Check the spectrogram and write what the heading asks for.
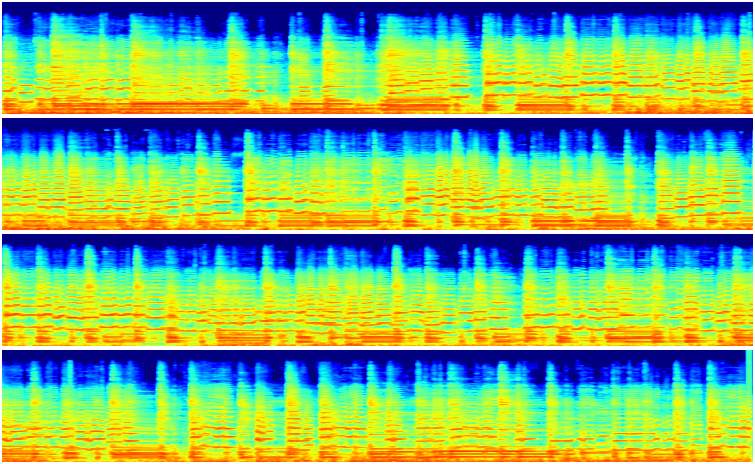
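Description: Live instrumental music from a trumpet, saxophone and electric guitar trio, amplified through PA speakers, with the horns playing winding melody lines over the guitar.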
